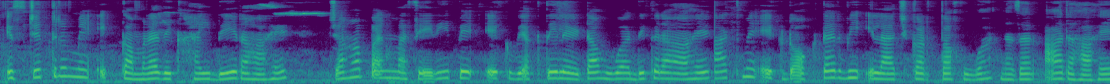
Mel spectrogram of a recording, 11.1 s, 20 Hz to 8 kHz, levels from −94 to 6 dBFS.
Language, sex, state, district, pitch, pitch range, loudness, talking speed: Hindi, female, Maharashtra, Nagpur, 215 Hz, 200-240 Hz, -26 LUFS, 175 wpm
